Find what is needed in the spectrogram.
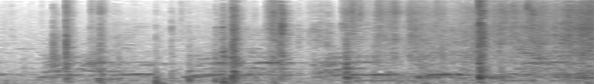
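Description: A bird cooing: short, low, level notes repeated several times. Over it come the clicks and rustles of a cardboard gift box being handled, the sharpest click near the end.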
